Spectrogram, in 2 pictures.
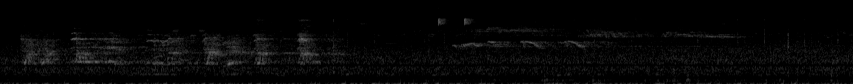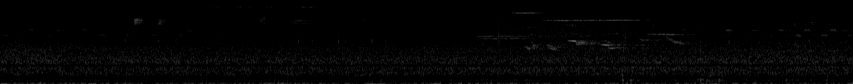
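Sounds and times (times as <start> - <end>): harsh rasping bird calls: 0.2 - 3.7
small bird whistled song: 13.3 - 15.5.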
